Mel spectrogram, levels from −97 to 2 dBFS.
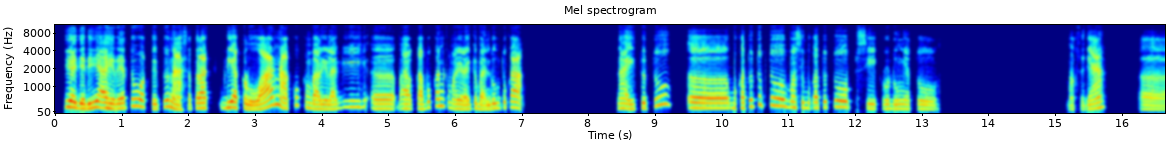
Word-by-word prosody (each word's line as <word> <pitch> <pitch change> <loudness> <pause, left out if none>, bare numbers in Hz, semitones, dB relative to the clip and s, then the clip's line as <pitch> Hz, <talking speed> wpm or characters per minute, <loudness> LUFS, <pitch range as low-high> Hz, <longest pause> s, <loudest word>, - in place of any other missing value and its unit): Iya, 235 0 +9
jadinya 180 +6 +6
akhirnya 180 -1 +4
tuh 270 +7 -2
waktu 235 - -5
itu, 200 - -12
nah 185 -9 +3
setelah 190 +3 +3 0.2
dia 210 +1 +4
keluar, 175 - +3
nah 285 - +4
aku 290 - -6
kembali 165 -6 0
lagi, 230 +8 -5
eee, 170 -3 -2
a 170 -1 -2
kamu 165 +3 -2
kan 265 +5 -3
kembali 175 -5 -3
lagi 155 +1 -1
ke 190 - -2
Bandung 155 +4 -2
tuh, 205 +1 -7
Kak. 215 -2 +2 1.4
Nah 185 0 -1
itu 165 +3 -4
tuh, 320 +6 -3 0.3
eee, 190 -1 +3
buka 195 +1 -2
tutup 250 +9 -4
tuh, 280 -3 +2
masih 215 -3 -4
buka 200 +1 -2
tutup 220 +2 -1
si 170 -2 -7
kerudungnya 165 0 -5
tuh. 155 -1 -6 1.9
Maksudnya, 160 +8 -4 0.5
eee, 145 -2 -7
185 Hz, 140 wpm, -23 LUFS, 165-215 Hz, 1.9 s, Iya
